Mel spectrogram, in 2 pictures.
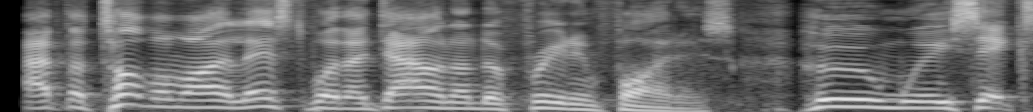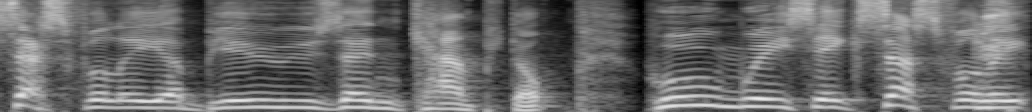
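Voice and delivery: put-on villain character voice with Australian accent. Voicing a tank-bodied robot villain's monologue: Australian Robotnik voice. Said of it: "Australian Robotnik".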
